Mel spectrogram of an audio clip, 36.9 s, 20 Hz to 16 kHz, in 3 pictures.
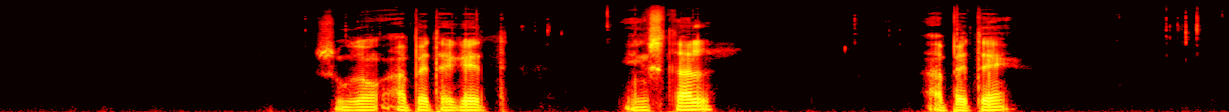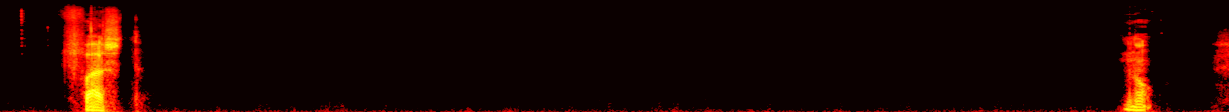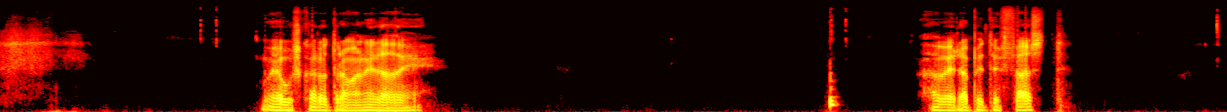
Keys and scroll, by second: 0.0-1.4 typing, 22.6-29.6 typing.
